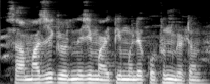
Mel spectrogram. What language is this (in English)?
Marathi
